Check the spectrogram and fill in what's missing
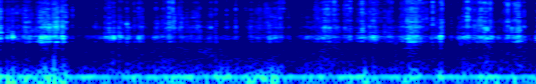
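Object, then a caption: Plastic fidget cube with silicone buttons. A flat paint brush stipples and scratches the ridged plastic faces of a hand-sized hollow plastic fidget cube with silicone buttons, held close to the mic. Dense, bright crackling and scratchy bristle sounds come in bursts, with a steady low hum underneath.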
